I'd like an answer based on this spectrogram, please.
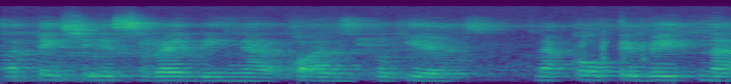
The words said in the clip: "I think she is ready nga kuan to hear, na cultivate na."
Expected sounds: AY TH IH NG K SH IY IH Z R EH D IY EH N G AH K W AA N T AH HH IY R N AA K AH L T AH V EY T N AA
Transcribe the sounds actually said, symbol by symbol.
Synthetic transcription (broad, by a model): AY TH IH NG K SH IY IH S R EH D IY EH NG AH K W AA N T AH HH IY R N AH K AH L T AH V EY T N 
